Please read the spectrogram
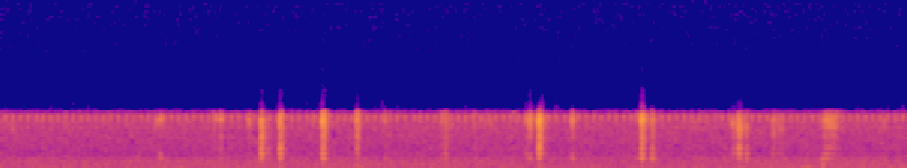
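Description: Wild hedgehog eating from a bowl inside a plastic feeding box: about a dozen small, sharp, irregular clicks over a steady hiss.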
